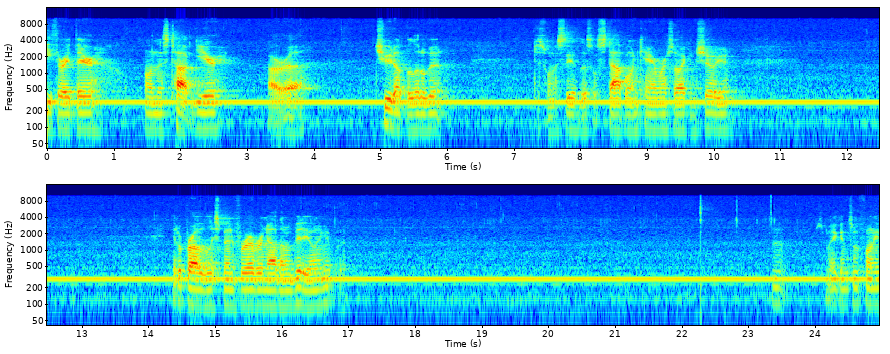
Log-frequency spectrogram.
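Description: A small electric motor hums steadily.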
